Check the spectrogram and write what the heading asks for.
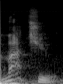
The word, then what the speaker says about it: Nachi: é um problema Mundial né bom voltando paraa Nati né Nati é a pronúncia em japonês na é pronuncia japonês o nosso Tupiniquim Nash n é Aceito Sem problema nenhum e é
